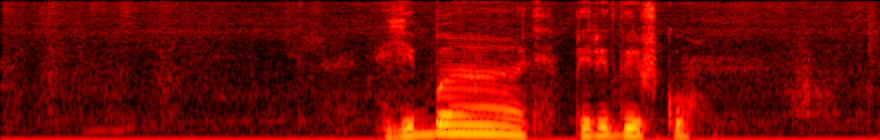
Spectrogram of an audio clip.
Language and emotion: Russian, neutral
